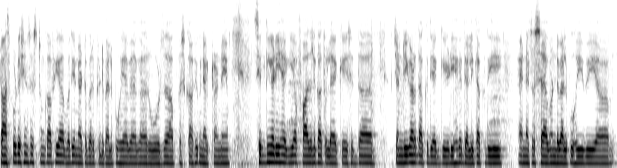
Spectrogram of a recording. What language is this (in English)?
Punjabi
